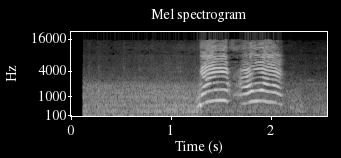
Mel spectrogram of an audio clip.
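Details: Moluccan cockatoo giving two loud, nasal, arching screeches in quick succession, each rising then falling, after a second of low background noise.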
